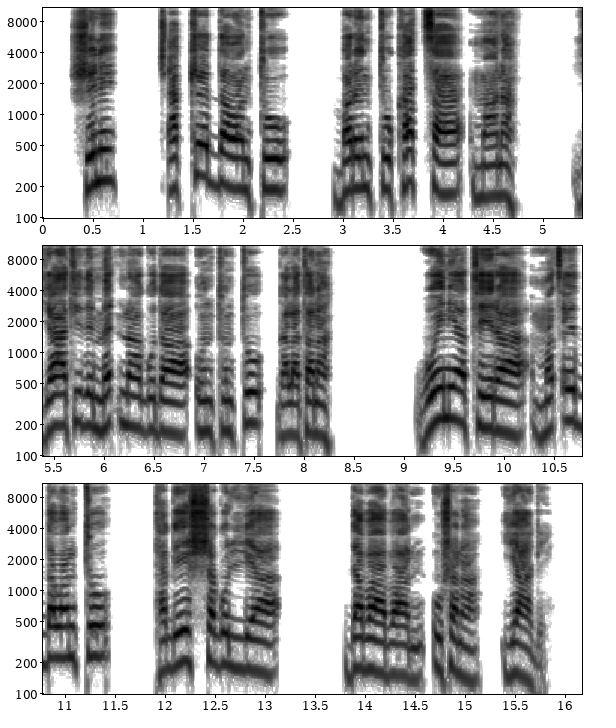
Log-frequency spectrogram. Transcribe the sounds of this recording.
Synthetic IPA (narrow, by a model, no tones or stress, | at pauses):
ʃɪn | t͡ʃʼɐkːe̞ːd̪ːɐwɐnt̪ːʊ | bɐɾɛnt̪ːʊkɐt͡sːaːmaːnɐ | jaːt̪ɪd̪ɛmɛɗnaːɡɔd̪aːʊnt̪ːʊnt̪ːʊɡɐlɐt̪ɐnɐ | wɔjnɪjaːt̪e̞ːɾaːmɐt͡sʼe̞ːd̪ːɐwɐnt̪ːʊ | t̪ɐɡe̞ːʃːɐɡɔlːɪjaː | d̪ɐbaːbaːnʊʃɐnɐ | jaːɡḛː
